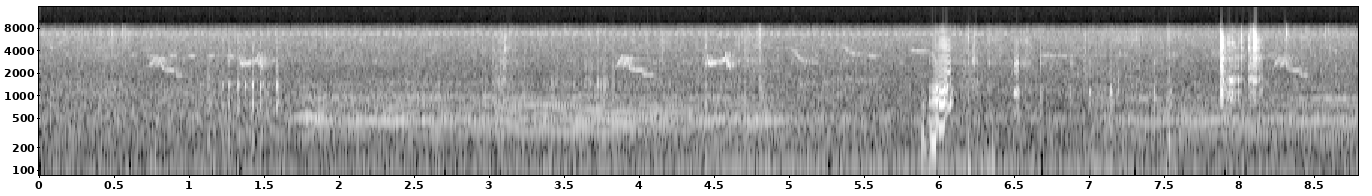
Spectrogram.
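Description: Outdoor ambience: short high chirping calls every second or so over a steady hum of several held tones, with a short loud sound about six seconds in.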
